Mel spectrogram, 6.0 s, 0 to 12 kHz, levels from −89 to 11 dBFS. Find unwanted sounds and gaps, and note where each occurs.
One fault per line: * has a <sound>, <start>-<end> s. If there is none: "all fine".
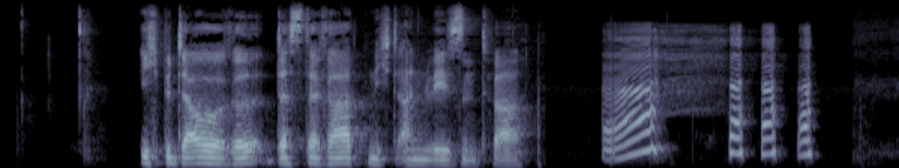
* has a laugh, 4.0-5.5 s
